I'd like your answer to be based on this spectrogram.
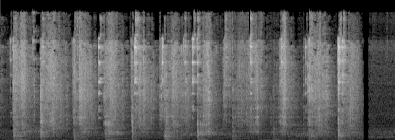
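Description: Urad dal fries in oil in a pan, with rhythmic clinks and scrapes of a spoon stirring against the metal repeating every half second or so, close and fairly quiet.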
